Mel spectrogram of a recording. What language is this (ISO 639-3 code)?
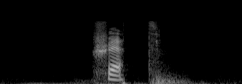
swe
